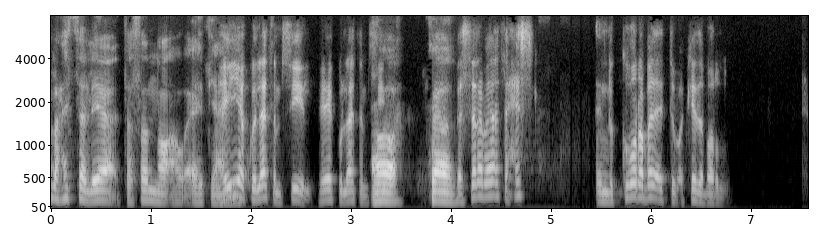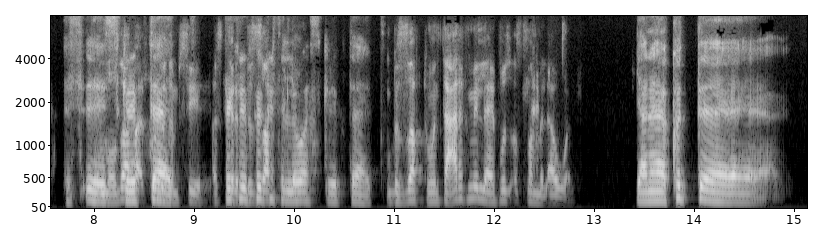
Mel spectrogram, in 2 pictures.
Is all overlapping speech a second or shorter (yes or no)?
no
